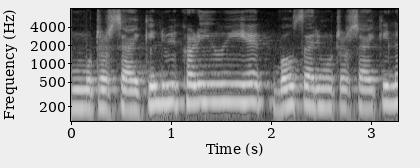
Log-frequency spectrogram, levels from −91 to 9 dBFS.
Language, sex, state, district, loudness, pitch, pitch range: Hindi, female, Maharashtra, Washim, -14 LUFS, 215 Hz, 190-230 Hz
